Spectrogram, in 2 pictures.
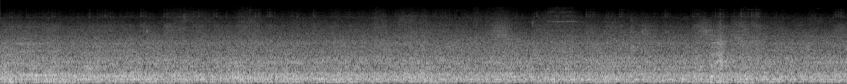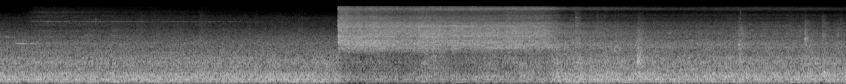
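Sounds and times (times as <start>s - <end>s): electric train interior hum: 0.0s - 16.9s
air brakes hissing: 11.8s - 14.2s.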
